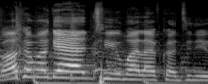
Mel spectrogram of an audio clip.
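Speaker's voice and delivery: very loud, spirited, energetic shout. Opening the podcast with a welcome: loud, shouting voice. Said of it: "I think I'm shouting".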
